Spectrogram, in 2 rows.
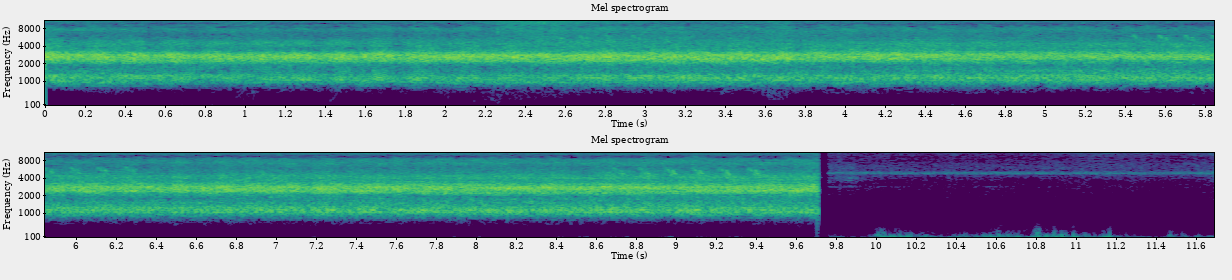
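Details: Small frogs in front of a house during rice sowing, 2021, keep up a thick continuous chorus of rattling trills for about ten seconds. The chorus then cuts off abruptly, leaving only low rumbling noise.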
